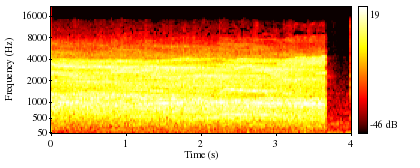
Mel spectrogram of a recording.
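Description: Audience applauding, with cheering voices mixed in; the applause cuts off suddenly near the end.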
